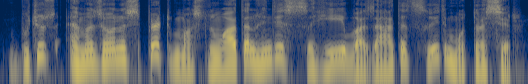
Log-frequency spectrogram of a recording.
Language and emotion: Kashmiri, surprised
